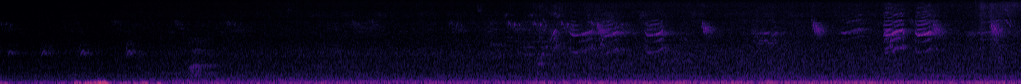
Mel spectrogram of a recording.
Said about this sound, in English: I was sitting in my backyard the other day, listening to the birds. It sounded like they might be fighting, or at least upset with one another. Or maybe not, I'm not sure. Either way, they were communicating.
